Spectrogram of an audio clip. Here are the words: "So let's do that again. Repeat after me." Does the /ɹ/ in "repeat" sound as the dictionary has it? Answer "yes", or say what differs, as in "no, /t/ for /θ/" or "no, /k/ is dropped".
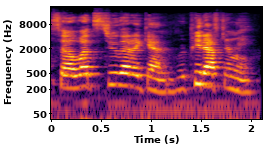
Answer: yes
